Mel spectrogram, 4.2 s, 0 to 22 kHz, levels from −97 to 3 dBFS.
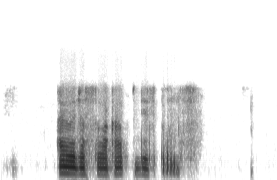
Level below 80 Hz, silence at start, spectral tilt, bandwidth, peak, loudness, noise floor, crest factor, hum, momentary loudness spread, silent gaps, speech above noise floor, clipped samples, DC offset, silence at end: -64 dBFS; 0.85 s; -11 dB/octave; 3.8 kHz; -2 dBFS; -20 LUFS; -89 dBFS; 20 dB; none; 23 LU; none; 70 dB; under 0.1%; under 0.1%; 1.25 s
